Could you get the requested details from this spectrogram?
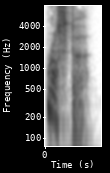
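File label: "roster", British English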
